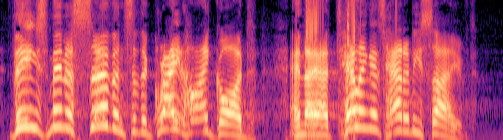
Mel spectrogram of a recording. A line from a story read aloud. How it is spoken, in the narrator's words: shouting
